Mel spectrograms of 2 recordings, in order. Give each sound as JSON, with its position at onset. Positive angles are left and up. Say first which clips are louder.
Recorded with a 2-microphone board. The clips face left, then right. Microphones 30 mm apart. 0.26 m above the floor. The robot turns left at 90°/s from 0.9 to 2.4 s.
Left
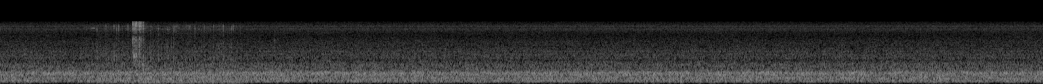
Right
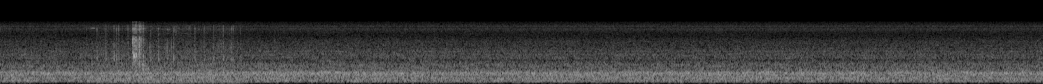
{"t": 1.3, "sound": "a camera shutter", "louder": "right 10 dB", "side_deg": -45}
